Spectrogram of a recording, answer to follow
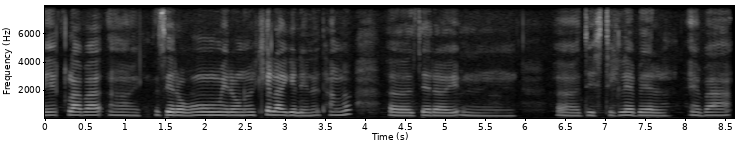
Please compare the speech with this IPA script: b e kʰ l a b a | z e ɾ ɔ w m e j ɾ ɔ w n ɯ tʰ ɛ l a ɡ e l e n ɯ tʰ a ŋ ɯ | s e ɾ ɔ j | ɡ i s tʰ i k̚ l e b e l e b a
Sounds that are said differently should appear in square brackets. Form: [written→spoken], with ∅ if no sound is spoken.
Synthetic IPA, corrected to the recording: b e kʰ l a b a | z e ɾ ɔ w m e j ɾ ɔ w n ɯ [tʰ→kʰ] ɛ l a ɡ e l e n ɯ tʰ a ŋ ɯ | [s→z] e ɾ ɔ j | [ɡ→d] i s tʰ i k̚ l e b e l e b a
